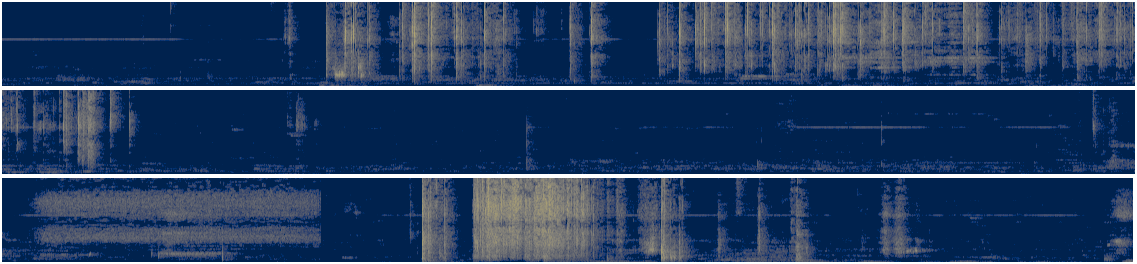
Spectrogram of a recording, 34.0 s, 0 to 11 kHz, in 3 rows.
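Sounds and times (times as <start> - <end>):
chocolate wrapper crinkling: 3.2 - 12.6, 27.3 - 28.8.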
